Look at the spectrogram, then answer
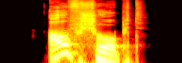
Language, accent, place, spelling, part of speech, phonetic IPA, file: German, Germany, Berlin, aufschobt, verb, [ˈaʊ̯fˌʃoːpt], De-aufschobt.ogg
- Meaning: second-person plural dependent preterite of aufschieben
